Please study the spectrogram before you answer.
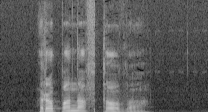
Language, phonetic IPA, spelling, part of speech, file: Polish, [ˈrɔpa naˈftɔva], ropa naftowa, noun, Pl-ropa naftowa.ogg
